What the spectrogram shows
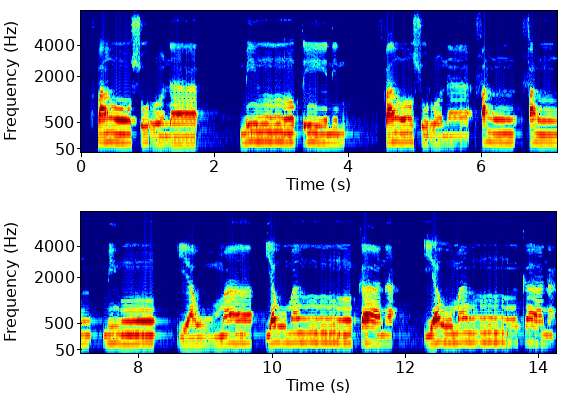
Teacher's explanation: Disamarkan. Artinya menutupi suara nun sukunnya seolah-olah seperti suara eng. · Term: ikhfa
